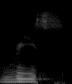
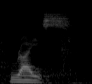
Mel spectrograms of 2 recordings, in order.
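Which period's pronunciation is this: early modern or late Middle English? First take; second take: late Middle English; early modern. First: It is said in the older, late Middle English way. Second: It is said in the later, early modern way. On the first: "you pronounce it as Reese, Reese in late Middle English" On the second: "we pronounce it as rice, like that. That's in early modern English"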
